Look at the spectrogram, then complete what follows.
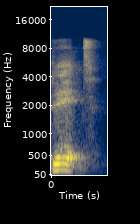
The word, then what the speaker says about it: debt: of death de de debt de got say de Deb all right the be is silent go ahead it said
